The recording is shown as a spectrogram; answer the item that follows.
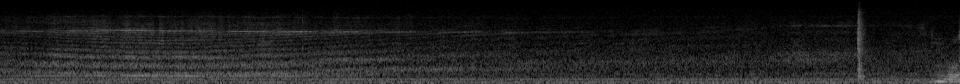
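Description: A Freewing 64mm F-14 Tomcat RC jet with wings swept back roars past at full speed, a steady whining ducted-fan drone that shifts in pitch as it passes at a distance, followed by a brief sharp click near the end.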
